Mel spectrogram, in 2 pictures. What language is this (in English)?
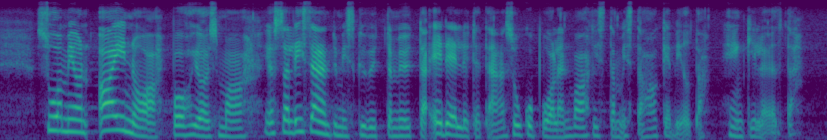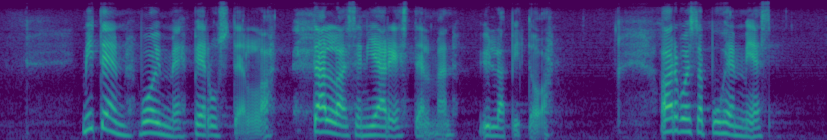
Finnish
